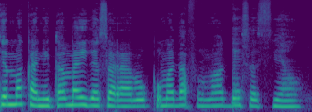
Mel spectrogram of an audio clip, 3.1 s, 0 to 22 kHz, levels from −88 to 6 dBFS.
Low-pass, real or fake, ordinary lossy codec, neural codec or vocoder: none; fake; none; codec, 44.1 kHz, 1.7 kbps, Pupu-Codec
